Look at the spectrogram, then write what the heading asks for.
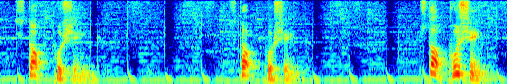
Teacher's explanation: pronouncing only one of the p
